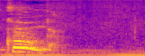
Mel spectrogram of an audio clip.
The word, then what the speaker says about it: Konga: Konga, Konga. On lève le N là, le N là c'est juste nasal. Konga, on prononce Konga, Konga.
